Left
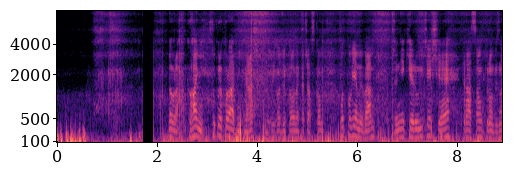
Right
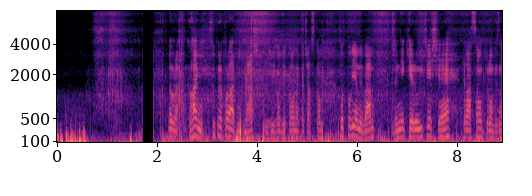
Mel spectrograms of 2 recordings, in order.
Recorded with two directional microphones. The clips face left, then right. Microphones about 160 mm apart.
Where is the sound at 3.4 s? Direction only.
20° right (ahead or behind).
